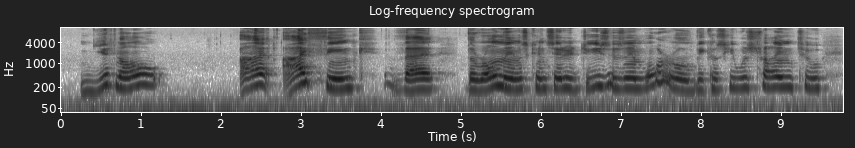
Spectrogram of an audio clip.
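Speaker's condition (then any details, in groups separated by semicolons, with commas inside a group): Cerebral palsy, mixed, mild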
